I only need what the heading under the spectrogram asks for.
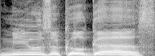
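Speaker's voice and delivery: very high, loud announcer call. Imitating a friend doing an SNL announcer impression: Don Pardo impression.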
